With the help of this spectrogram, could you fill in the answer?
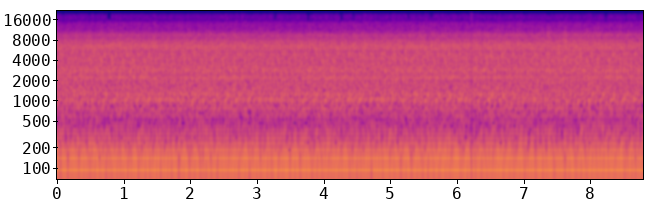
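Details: GM LMM Duramax diesel truck after engine replacement and reassembly: even, deep diesel rumble steady at about two pulses a second, no knocks or misses; idling cleanly.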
